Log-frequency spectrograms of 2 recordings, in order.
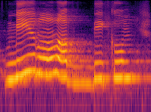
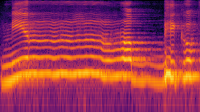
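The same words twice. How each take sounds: First: The joined r sound is plain, without hum. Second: The joined r sound carries a nasal hum. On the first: The speaker calls it right. "Contoh yang betul adalah mir rabbikum" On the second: The speaker calls it wrong. "kalau misalkan kita bacanya gini nih, ... salah. Karena ro-nya tuh gak boleh ada dengung"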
